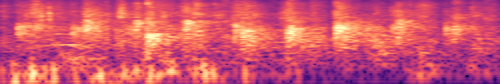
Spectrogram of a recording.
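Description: Audience at an investor panel of elevator pitches applauds the next presenter, a soft, even patter of many hands clapping at a distance with no speech over it.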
